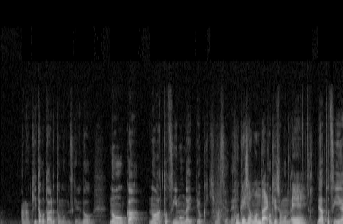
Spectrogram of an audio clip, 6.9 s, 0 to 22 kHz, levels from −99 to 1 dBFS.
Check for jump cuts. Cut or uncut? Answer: uncut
